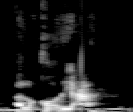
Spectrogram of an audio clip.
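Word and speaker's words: القارعة: salah di Misnya alqoriah yang betul pakai Ain alqoriah itu hari kiamat benar Mungkin yang dimaksud Hamzah dalam Alqur'an tidak pakai Hamzah pakai Ain nah ini ya ditujukan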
